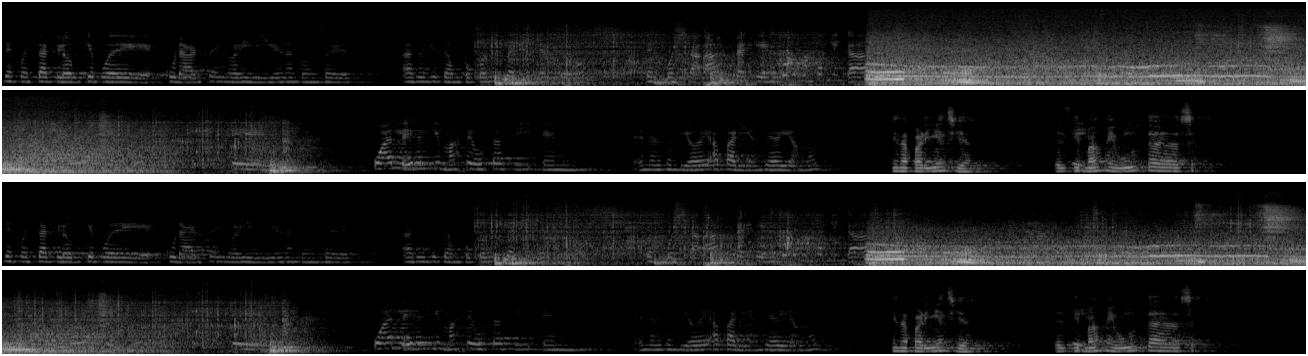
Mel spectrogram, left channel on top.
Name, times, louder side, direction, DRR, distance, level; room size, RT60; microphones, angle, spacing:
voice 1, 0.0-3.5 4.0-5.9 6.4-11.2 12.1-12.9 13.3-14.5 15.3-16.0 16.8-19.0 19.3-21.3 23.7-23.9, left 2 dB, 30° left, 5 dB, 2.1 m, -48 dB
sound 1, 4.7-10.1 10.5-15.9, equal, 25° right, 5.4 m, -43 dB
sound 2, 8.6-14.8, left 3 dB, 80° left, 0.8 m, -30 dB
voice 2, 21.9-22.8 23.6-25.0, left 2 dB, 5° left, 0 dB, 1.2 m, -40 dB
29.0 x 18.0 x 8.3 m, 1.5 s
head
